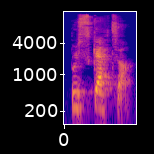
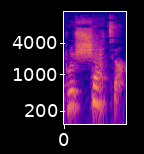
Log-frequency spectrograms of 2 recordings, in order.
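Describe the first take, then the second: First: The middle consonant is a 'k' sound. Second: The middle consonant is a 'sh' sound. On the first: The speaker calls it right. "the C and the H, is going to be a K sound, so sk" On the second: The speaker calls it wrong. "The British ... will pronounce it bruschetta"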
